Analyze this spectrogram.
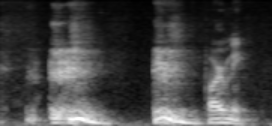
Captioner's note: clears throat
